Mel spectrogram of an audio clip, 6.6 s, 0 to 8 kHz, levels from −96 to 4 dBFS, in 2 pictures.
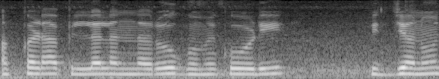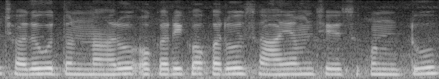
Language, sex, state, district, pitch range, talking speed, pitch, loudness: Telugu, female, Andhra Pradesh, Anantapur, 200-210 Hz, 80 wpm, 205 Hz, -17 LUFS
